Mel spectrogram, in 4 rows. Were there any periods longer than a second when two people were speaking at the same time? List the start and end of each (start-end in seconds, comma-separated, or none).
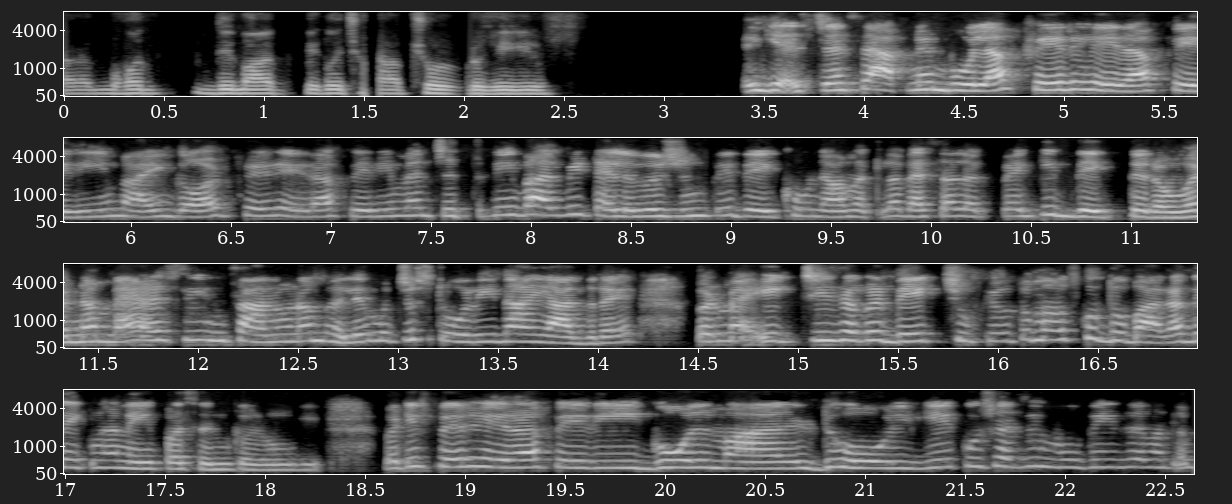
none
